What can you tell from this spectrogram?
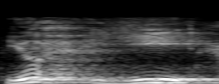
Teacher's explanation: ہا ساکن پہ ہمس ہے، وسط حلق سے ادا ہوگا۔ یا کے نیچے کھڑی زیر ہے، 2 حرکات لمبا کریں گے۔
